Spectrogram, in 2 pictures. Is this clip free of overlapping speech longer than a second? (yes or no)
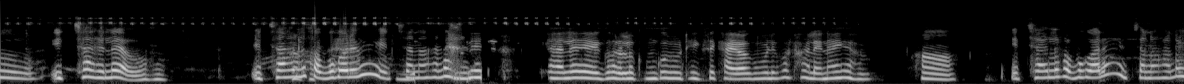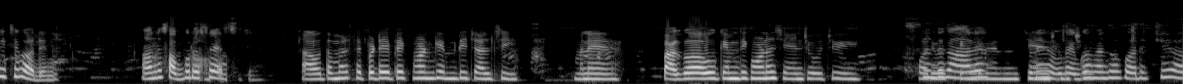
yes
